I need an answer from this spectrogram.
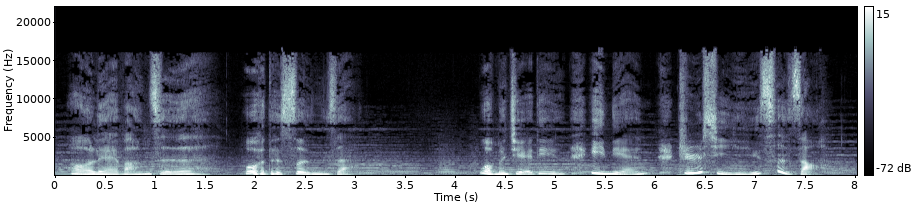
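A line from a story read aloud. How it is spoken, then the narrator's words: Smiling. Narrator (Chinese): 玛格丽特皇太后微笑着对他说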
